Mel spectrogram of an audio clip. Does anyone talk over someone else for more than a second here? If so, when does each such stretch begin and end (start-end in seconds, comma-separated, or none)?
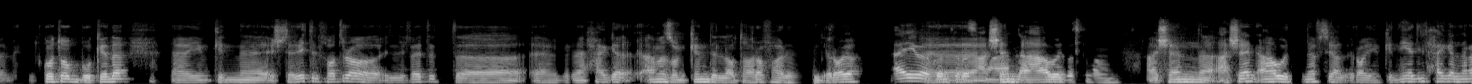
9.2-10.7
